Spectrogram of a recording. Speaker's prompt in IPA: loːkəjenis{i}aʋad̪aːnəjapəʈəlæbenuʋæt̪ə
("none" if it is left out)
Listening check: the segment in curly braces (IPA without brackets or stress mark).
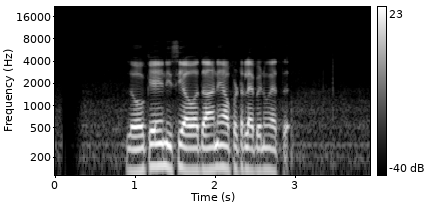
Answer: i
